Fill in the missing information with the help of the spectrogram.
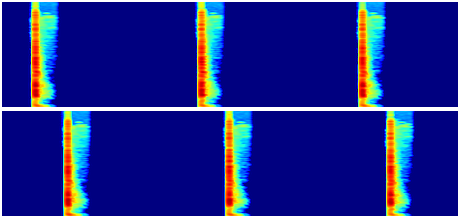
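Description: Chess replay software's move sound effect: a short click for each move played, six evenly spaced about once a second, with silence between.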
